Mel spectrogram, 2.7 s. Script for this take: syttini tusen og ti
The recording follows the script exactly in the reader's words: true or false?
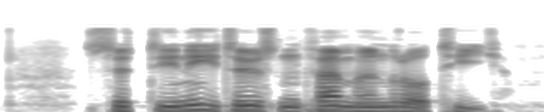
false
